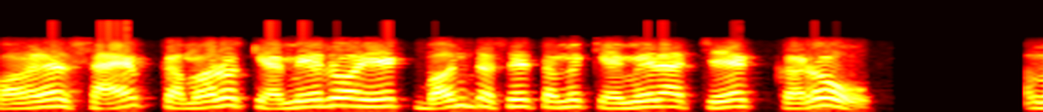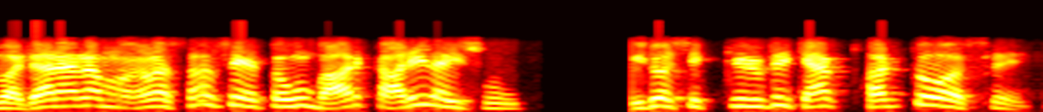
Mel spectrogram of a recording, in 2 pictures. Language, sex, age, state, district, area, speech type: Gujarati, male, 45-60, Gujarat, Kheda, rural, conversation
